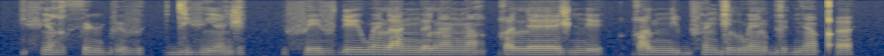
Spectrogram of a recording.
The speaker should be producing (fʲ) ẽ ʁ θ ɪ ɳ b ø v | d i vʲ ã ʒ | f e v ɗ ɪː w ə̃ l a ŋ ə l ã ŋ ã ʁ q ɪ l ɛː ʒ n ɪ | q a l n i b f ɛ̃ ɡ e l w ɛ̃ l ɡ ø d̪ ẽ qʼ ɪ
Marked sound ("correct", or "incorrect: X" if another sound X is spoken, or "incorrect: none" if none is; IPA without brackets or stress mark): correct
